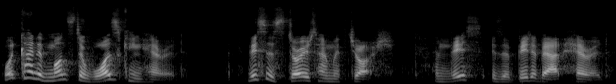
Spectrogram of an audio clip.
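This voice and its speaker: Male storyteller host, higher-pitched and very animated, conversational but emphatic scripted history narration. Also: moderate pace, rough recording.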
